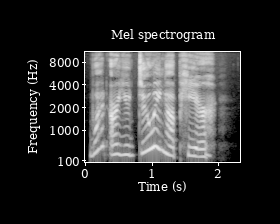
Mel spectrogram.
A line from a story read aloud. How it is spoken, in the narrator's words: She cried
